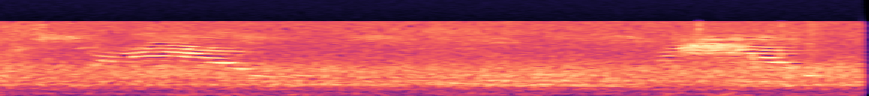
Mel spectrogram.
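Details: Cats and kittens in a fight give two brief, tremulous meows, rising then falling, spaced about three seconds apart against constant background hiss.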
